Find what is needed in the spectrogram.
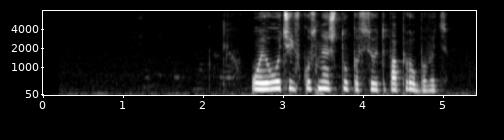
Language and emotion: Russian, neutral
